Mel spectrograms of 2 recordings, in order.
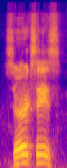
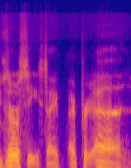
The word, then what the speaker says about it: Xerxes: Xerxes, what's going on, Xerxes?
